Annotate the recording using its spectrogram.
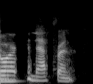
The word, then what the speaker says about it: norepinephrine: Norepinephrine.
